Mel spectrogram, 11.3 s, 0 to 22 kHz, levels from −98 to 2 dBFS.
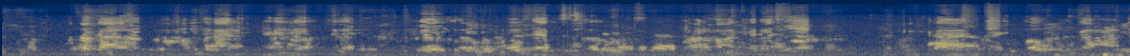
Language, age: English, 20-39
